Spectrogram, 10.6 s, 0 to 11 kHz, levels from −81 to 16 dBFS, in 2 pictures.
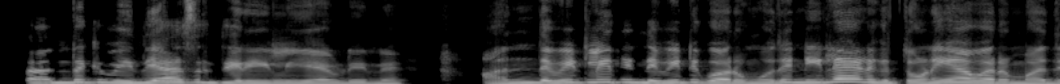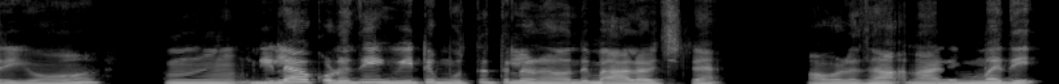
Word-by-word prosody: சந்துக்கு 245 +5 0
வித்தியாசம் 260 +1 +2
தெரியலையே 205 -3 0
அப்டின்னு. 185 -2 -6 0.5
அந்த 235 +6 0
வீட்லேருந்து 310 +3 +1
இந்த 250 -2 +3
வீட்டுக்கு 255 -2 +1
வரும்போது 215 +3 0
நிலா 310 +7 +4
எனக்கு 265 -7 0
துணையா 255 +7 +3
வர 230 -2 +2
மாதிரியும் 180 +2 -3 0.5
ம், 215 -1 -1
ம். 210 -1 -2
நிலா 285 +7 +4
கொண்டந்து 270 +2 +1
எங்க 250 -3 +1
வீட்டு 255 +3 -1
முத்தத்தில 245 +2 -2
நான் 215 -1 0
வந்து 235 +3 -1
மேல 190 0 +2
வச்சுட்டேன். 195 0 -6 0.5
அவ்வளோதான் 165 +6 -1
நான் 195 -1 0
நிம்மதி 210 +2 +2
225 Hz, 160 wpm, -23 LUFS, 200-260 Hz, 0.5 s, நிலா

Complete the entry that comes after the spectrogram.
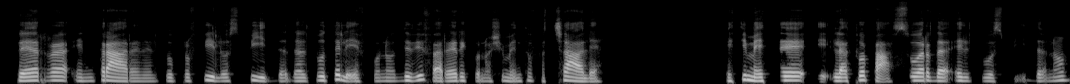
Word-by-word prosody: per 185 +1 +3
entrare 160 -2 +2
nel 145 +1 -11
tuo 160 0 -7
profilo 160 +1 -3
SPID 160 -4 -4
dal 155 -1 -3
tuo 185 -1 0
telefono 155 -6 -2
devi 185 +4 +2
fare 160 -6 +1
riconoscimento 160 0 -6
facciale". 145 -3 +1 1.3
E - - 0
ti 215 - +1
mette 185 +2 +4
i - - -9
la 165 -1 +5
tua 200 +4 +1
password 180 0 +2
e 175 - -2
il 165 -2 -1
tuo 155 0 -6
SPID, 155 +2 -11
no, 185 +4 -5
165 Hz, 140 wpm, -23 LUFS, 155-185 Hz, 1.3 s, la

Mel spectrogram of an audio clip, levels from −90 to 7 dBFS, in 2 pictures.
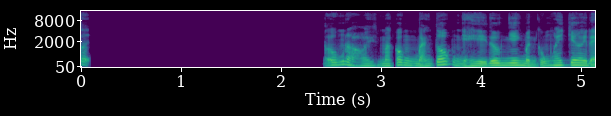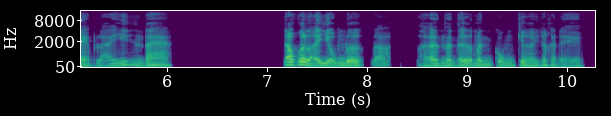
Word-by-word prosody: T - - -6 2.3
Đúng 165 +4 -3
rồi, 120 -8 -4
mà 125 0 -3
có 170 - 0
bạn 130 -4 -3
tốt 185 +4 +1
như 140 - -5
vậy 110 - -3
thì 120 0 +1
đương 145 +2 +4
nhiên 150 0 +3
mình 120 -4 0
cũng 120 +6 -3
phải 145 - +1
chơi 150 -1 +2
đẹp 105 +1 -1
lại 120 +4 -6
với 140 - -2
người 165 -7 -6
ta. 145 +2 -1 1.1
Đâu 180 - +6
có 195 - +7
lợi 145 -6 +5
dụng 135 +2 +1
được, 140 -1 +2
đó, - - -7 0.3
th - - -18
thành 120 -1 0
thử 110 - +1
là 120 - +2
mình 110 -4 -2
cũng 110 +9 -4
chơi 130 -2 -1
rất 155 - -4
là - - -5
đẹp. 95 -1 -9
135 Hz, 215 wpm, -24 LUFS, 120-150 Hz, 2.3 s, có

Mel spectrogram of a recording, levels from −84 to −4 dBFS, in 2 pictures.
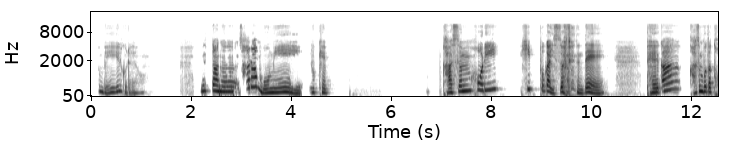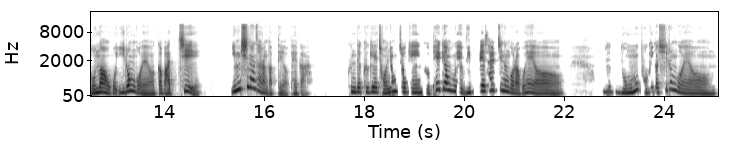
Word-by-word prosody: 매일 210 +4 -3
그래요. 175 -4 -13 1.1
일단은 255 -3 +3 0.2
사람 455 +4 +5
몸이 195 -3 +3 0.2
이렇게 190 -2 -6 2.2
가슴, 250 +8 +2
허리, 320 +4 0 0.4
히프가 345 -7 0
있어야 195 +5 0
되는데 170 -3 0 0.8
배가 275 - +3 0.2
가슴보다 235 -4 +2
더 170 0 0
나오고 180 -6 +4
이런 250 +7 +2
거예요. 140 -5 -2
그러니까 140 +5 -3
마치 155 - -1 0.6
임신한 370 - +4
사람 185 - -3
같아요 140 -4 -8
배가. 145 -1 -9 0.7
근데 220 -2 -1
그게 215 +1 -1
전형적인 195 0 -1
그 155 - -9
폐경 320 -2 +1
후에 205 -9 -2
윗배 210 +8 0
살찌는 275 -1 -1
거라고 165 -4 -2
해요. 155 -3 -2 0.8
네 225 +2 -9 0.2
너무 190 - +2
보기가 210 +4 -7
싫은 315 +7 -4
거예요. 155 - -2
205 Hz, 220 characters per minute, -21 LUFS, 170-260 Hz, 2.2 s, 사람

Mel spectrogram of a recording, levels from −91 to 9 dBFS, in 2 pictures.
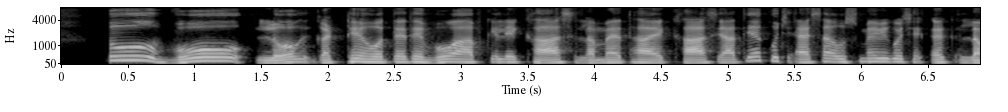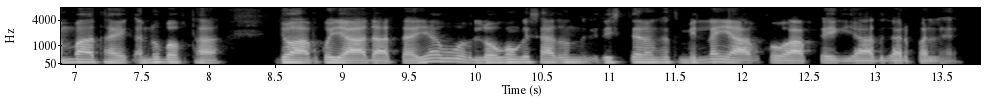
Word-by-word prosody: तो 225 -3 +1
वो 185 +6 +3
लोग 115 +5 +2
इकट्ठे 130 +6 -1
होते 140 -1 +2
थे, 140 - +4
वो 130 +4 0
आपके 130 0 0
लिए 135 0 -1
खास 120 +1 +1
लम्ह 115 +2 -1
था, 120 -1 +2
एक 115 +1 -5
खास 120 +3 +1
याद 125 +4 -2
थी - - -3
या 205 - -1
कुछ 190 - -4
ऐसा 130 +4 0
उसमें 145 +3 -2
भी 160 - +2
कुछ 145 - -5
एक 125 0 -3
लम्हा 125 +3 +2
था 120 - +2
एक 115 0 -4
अनुभव 125 +1 0
था, 110 0 -1 0.4
जो 130 - +3
आपको 120 +1 +3
याद 110 -3 +4
आता 105 0 0
है 105 +3 0
या 165 +5 -1
वो 160 -5 -3
लोगों 120 +3 +1
के 135 - -1
साथ 125 -1 -1
उन 125 - -3 0.2
रिश्तेदारों 125 +1 -1
के 130 - -3
साथ 125 - -17
मिलना 125 +4 -3
या 130 -5 +2
आपको 110 0 -2
आपका 105 +1 -7
एक 105 -1 -2
यादगार 100 0 -1
पल 95 -1 -4
है? 95 +5 -16
125 Hz, 220 wpm, -23 LUFS, 115-140 Hz, 0.4 s, थे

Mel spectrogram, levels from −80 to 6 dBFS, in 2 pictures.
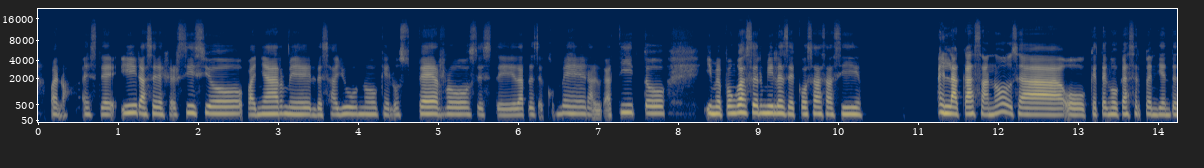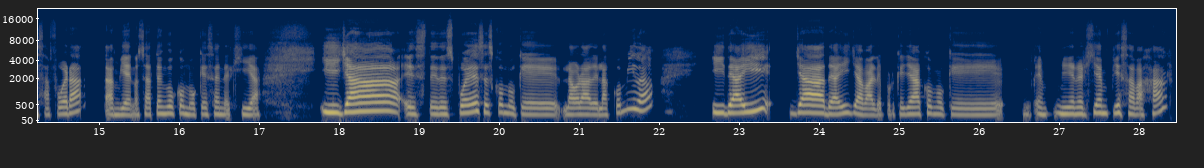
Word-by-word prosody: bueno, - - -5 0.2
este, 195 0 -6
ir 240 0 0
a - - +4
hacer 210 +1 -4
ejercicio, 215 +2 -3
bañarme, 205 +1 0
el 185 - -8
desayuno, 200 +2 -5
que 190 -1 -11
los 185 0 -12
perros, 200 -2 0
este, 180 -1 -8
darles 185 +1 -5
de - - -15
comer 215 -1 -6
al - - -8
gatito, 235 -3 -3 0.5
y - - -1
me 215 0 +3
pongo 225 +2 +4
a - - +9
hacer 235 -1 +1
miles 225 -2 +2
de 200 -1 -1
cosas 210 +1 -2
así 200 +1 -1 1.0
en 240 -3 +3
la 210 -2 +7
casa 210 0 +2
¿no? 240 +7 -2
O 225 - -3
sea, 190 -2 +5
o 185 -1 -2
que 195 +4 -8
tengo 195 0 -3
que 200 - 0
hacer 205 +1 -8
pendientes 190 -1 -5
afuera 210 +8 -1 0.2
también. 185 0 -1
O - - -7
sea, 195 0 -5
tengo 220 +1 -3
como 200 -5 -5
que 200 - -9
esa 195 +2 -7
energía, 195 -1 -5 0.7
y 250 -3 +4
ya, 285 +2 +9
este, 205 0 -4
después 235 +7 -1
es 245 - -4
como 235 -5 -6
que 190 -1 -4
la 195 0 -1
hora 195 0 +1
de 190 0 -4
la 185 0 -3
comida, 310 - -2 0.8
y 240 -1 +1
de 240 +1 +4
ahí 270 - +3 0.2
ya 240 +1 +7
de 205 0 0
ahí 220 +5 0
ya 210 -4 +1
vale, 180 0 -2
porque 195 +1 -11
ya 205 0 +2
como 205 -3 -7
que, 185 -1 -7 0.4
em 195 -2 -6
mi 210 -3 -2
energía 210 +3 -2
empieza 230 -1 -3
a - - -4
bajar, 195 - -3
205 Hz, 165 wpm, -23 LUFS, 195-230 Hz, 1.0 s, a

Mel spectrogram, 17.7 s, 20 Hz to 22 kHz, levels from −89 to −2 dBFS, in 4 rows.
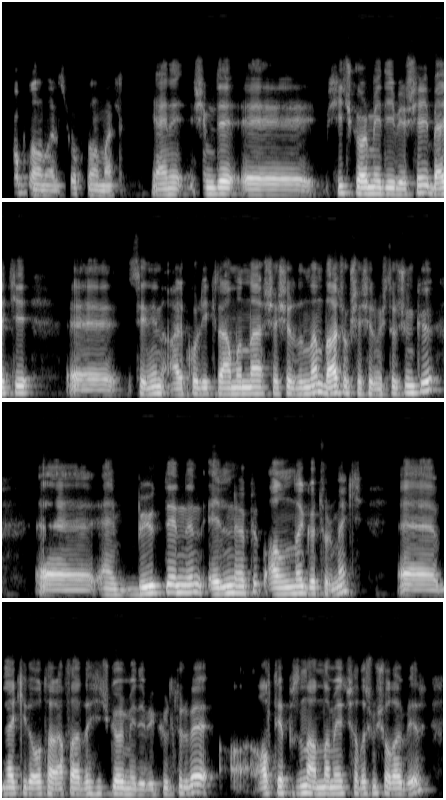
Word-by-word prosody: Çok 150 0 -11
normaliz 95 -3 -5
çok 125 0 -11
normal. 95 -2 -3 0.4
Yani, 110 +1 -2
şimdi, 120 0 +1 0.2
eee, 105 -2 0
hiç 140 0 -5
görmediği 125 -2 +3
bir 115 - +1
şey 145 +5 -2
belki, 125 +4 +1 0.4
eee, 100 0 -2
senin 125 +2 0
alkol 115 0 -2
ikramına 120 +1 +2
şaşırdığından 125 +4 0
daha 130 +3 +7
çok 135 -3 -4
şaşırmıştır. 120 0 -4
Çünkü, 170 +8 +1 0.4
eee, 100 -1 +1
yani 110 -2 -2
büyüklerinin 140 +8 +3
elini 130 +4 +4
öpüp 135 +4 -3
alnına 125 +3 +4
götürmek, 145 +6 -3 0.3
eee, 100 -1 +2
belki 125 0 0
de - - +2
o 120 0 +3
taraflarda 115 0 +1
hiç 125 +1 -8
görmediği 115 -4 +1
bir 105 0 -6
kültür 120 +3 -5
ve, 160 +1 +6 0.3
a 120 - -7
altyapısını 135 +2 +1
anlamaya 125 +1 +2
çalışmış 130 +1 -4
olabilir. 115 -1 0
120 Hz, 145 wpm, -23 LUFS, 110-135 Hz, 0.4 s, daha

